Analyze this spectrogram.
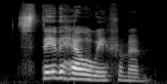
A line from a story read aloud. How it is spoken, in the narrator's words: Arthur was overwhelmed with the sudden desire to shout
